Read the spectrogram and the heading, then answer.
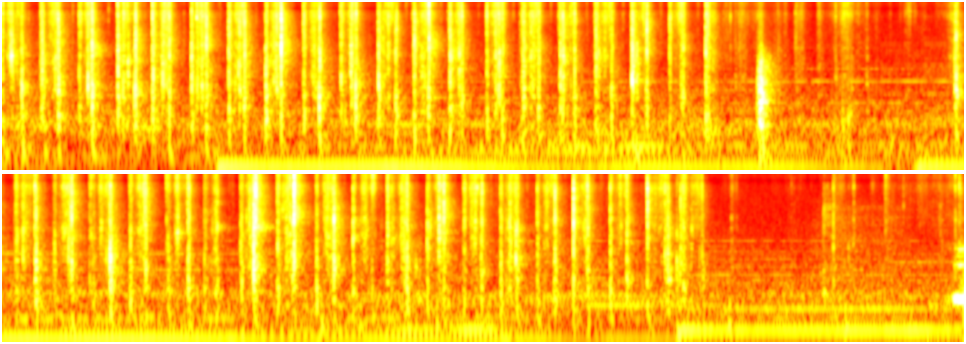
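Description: Tarot cards are shuffled and drawn as many quick, crisp flicking snaps in irregular bursts, some denser than others, over a faint low hum.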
